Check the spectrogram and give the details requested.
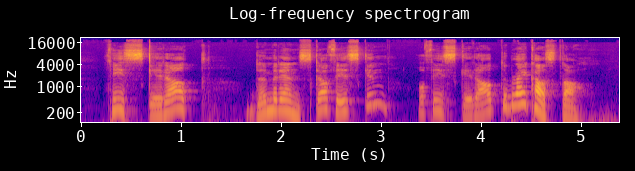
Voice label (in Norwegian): "fiskerat", Numedalsmål; Døm renska fisken å fiskerate blei kasta.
